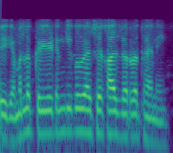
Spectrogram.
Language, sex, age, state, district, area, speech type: Urdu, male, 18-30, Uttar Pradesh, Rampur, urban, conversation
